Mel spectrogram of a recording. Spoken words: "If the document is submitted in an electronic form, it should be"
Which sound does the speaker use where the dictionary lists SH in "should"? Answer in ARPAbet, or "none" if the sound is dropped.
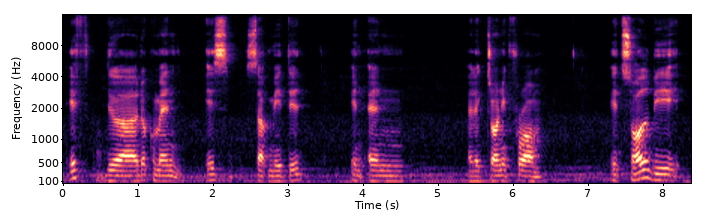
S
